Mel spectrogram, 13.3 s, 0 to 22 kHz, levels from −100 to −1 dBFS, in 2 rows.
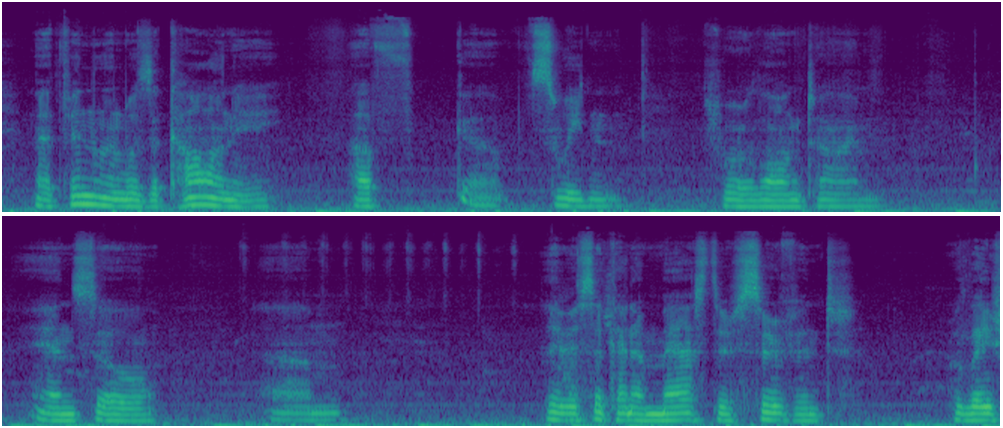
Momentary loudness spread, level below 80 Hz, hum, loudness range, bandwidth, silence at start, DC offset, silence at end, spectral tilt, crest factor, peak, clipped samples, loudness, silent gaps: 24 LU; -56 dBFS; none; 5 LU; 16.5 kHz; 0 s; under 0.1%; 0 s; -5.5 dB/octave; 18 dB; -22 dBFS; under 0.1%; -38 LUFS; none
